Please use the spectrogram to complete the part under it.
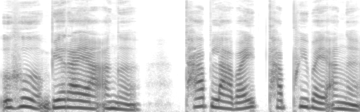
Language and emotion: Bodo, neutral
